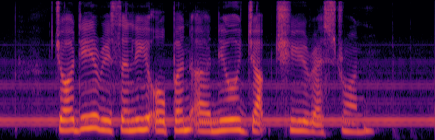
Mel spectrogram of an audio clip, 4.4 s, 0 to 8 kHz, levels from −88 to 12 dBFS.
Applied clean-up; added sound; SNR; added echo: none; Telephone; 13 dB; none.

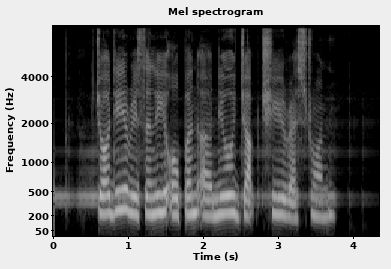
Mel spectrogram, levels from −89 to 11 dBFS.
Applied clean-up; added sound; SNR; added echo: neural mask model RNNoise.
